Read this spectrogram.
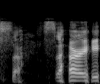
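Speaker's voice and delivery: laughing while talking. Apologizing to the others mid-conversation: laughing while talking. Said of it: "I can't stop laughing".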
